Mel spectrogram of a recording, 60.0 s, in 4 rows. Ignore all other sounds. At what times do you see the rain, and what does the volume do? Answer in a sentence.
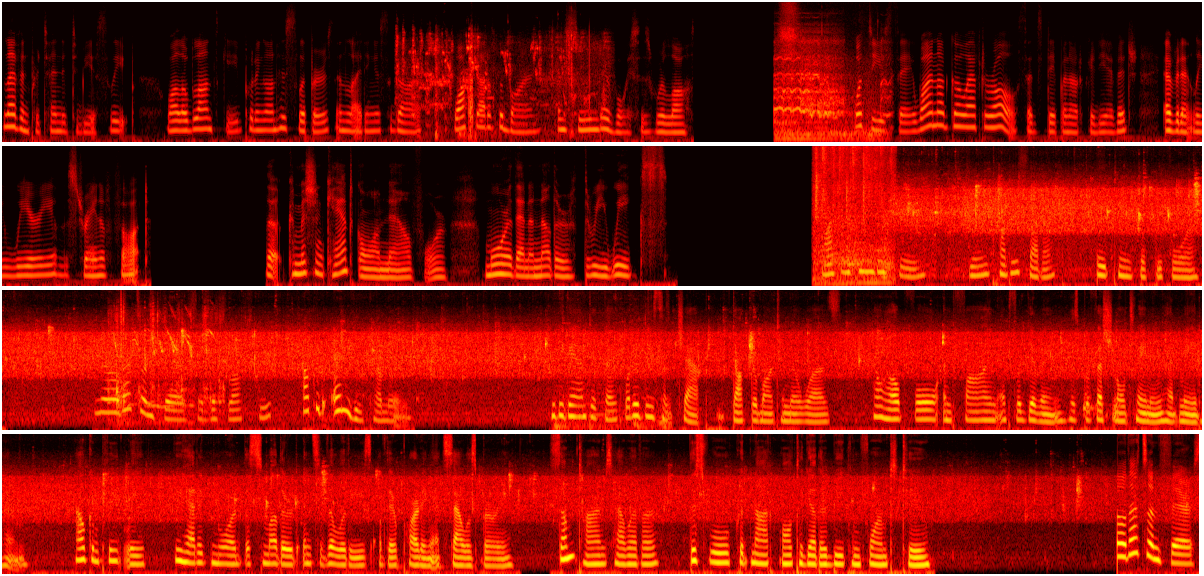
The rain can be heard from 25.1 to 59.9 s, getting quieter.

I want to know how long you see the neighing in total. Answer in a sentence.
The neighing can be heard for 3 seconds in total.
